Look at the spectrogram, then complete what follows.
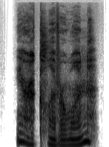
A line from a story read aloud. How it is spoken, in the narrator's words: she murmured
